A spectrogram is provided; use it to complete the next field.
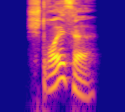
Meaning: nominative/accusative/genitive plural of Strauß
- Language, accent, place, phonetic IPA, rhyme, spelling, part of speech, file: German, Germany, Berlin, [ˈʃtʁɔɪ̯sə], -ɔɪ̯sə, Sträuße, noun, De-Sträuße.ogg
